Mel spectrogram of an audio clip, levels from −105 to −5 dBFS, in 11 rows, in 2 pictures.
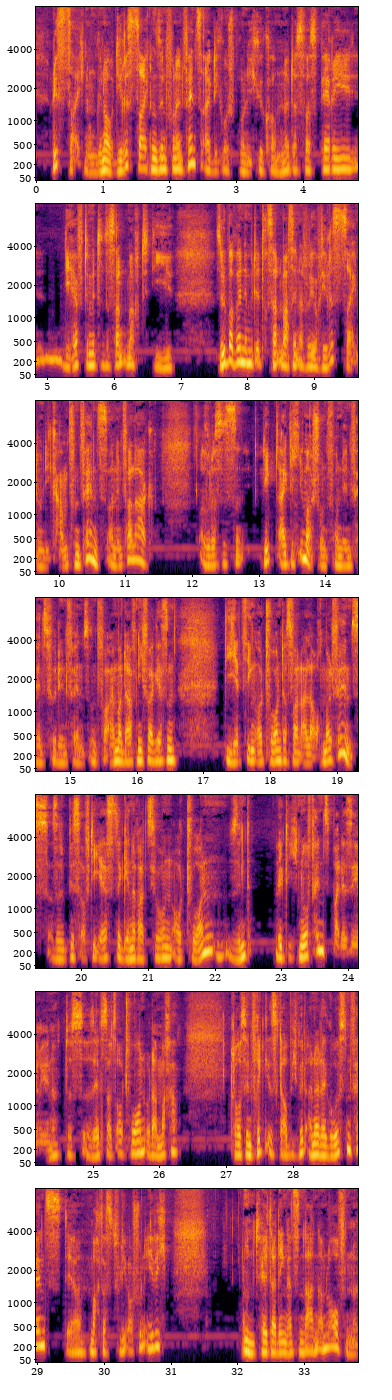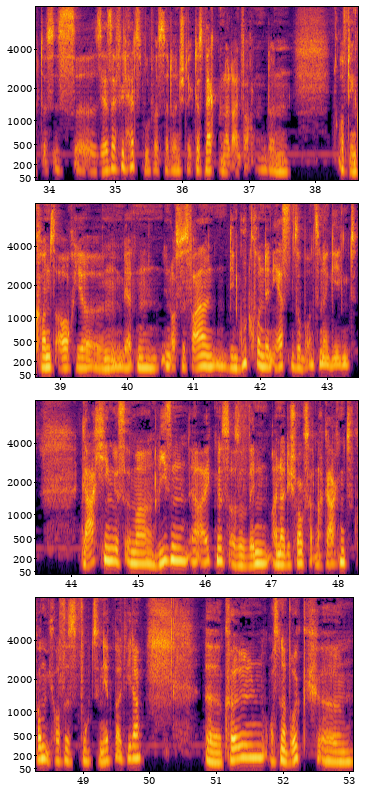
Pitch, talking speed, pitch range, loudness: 140 Hz, 195 wpm, 125-160 Hz, -19 LUFS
